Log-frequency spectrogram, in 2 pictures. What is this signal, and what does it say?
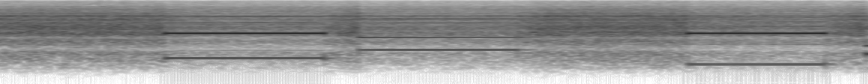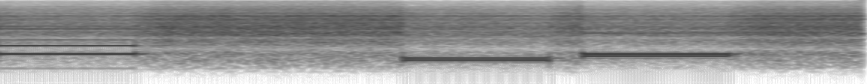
Aircraft SELCAL, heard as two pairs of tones, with radio static and room echo. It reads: DS-HQ AS-FK CD-EF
